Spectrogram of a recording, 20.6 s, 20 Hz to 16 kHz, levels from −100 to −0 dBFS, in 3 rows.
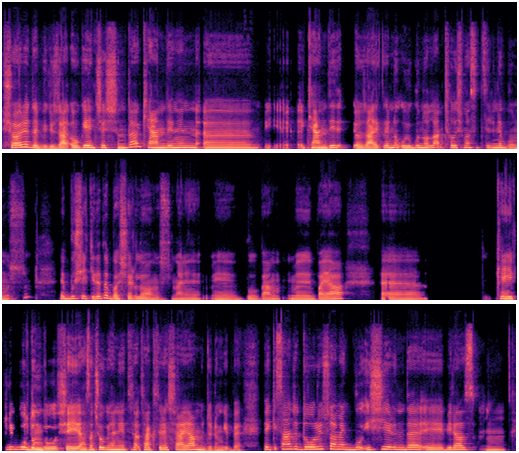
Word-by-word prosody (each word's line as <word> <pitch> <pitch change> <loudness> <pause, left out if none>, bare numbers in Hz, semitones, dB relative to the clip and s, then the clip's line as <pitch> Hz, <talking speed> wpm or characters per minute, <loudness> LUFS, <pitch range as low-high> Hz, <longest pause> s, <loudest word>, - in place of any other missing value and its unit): şöyle 240 +2 +3
de 195 -4 +3
bir 175 - -2
güzel, 170 0 +2
o 200 -1 +3
genç 220 0 +4
yaşında 215 +8 0
kendinin, 215 -2 +3
eee, 190 -1 0
iii, 225 -1 -11
kendi 205 +3 +2
özelliklerine 190 +4 +3
uygun 200 +1 +1
olan 210 +3 0
çalışma 220 +1 -3
stilini 205 -2 -3
bulmuşsun 175 - -8 0.4
ve 205 -1 -2
bu 230 - -2
şekilde 225 -1 -3
de 280 -9 -2
başarılı 190 0 -1
olmuşsun. 160 +1 -8
Hani, 155 +2 -6 0.2
eee, 155 -1 -6
bu 180 -2 -6
ben, 170 0 -5
eee, 170 -1 -4
bayağı, 185 +3 0 0.6
eee, 170 +1 -4 1.0
keyifli 220 +2 0
buldum 205 -6 +5
bu 175 -1 +3
şeyi. 175 0 +5
Aslında 205 +1 +1
çok, 220 0 +3
hani, 200 -1 +3
tak 220 +3 -4
takdire 205 0 0
şayan 210 +1 +3
bir 185 - -1
durum 165 -1 -4
gibi. 150 - -6 0.3
Peki 240 -1 -2
sence 270 -3 -2
doğruyu 255 +2 +2
söylemek 265 -3 -1
bu 235 - -1
iş 230 +2 -2
yerinde, 230 -3 0
eee, 200 -2 0
biraz, 215 0 0
ımm, 180 0 -4
200 Hz, 155 wpm, -22 LUFS, 180-225 Hz, 1.0 s, buldum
